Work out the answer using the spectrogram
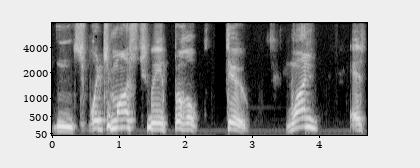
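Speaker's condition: Stroke; voice altered since stroke, lasting effect

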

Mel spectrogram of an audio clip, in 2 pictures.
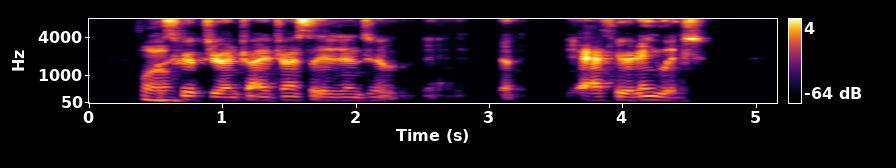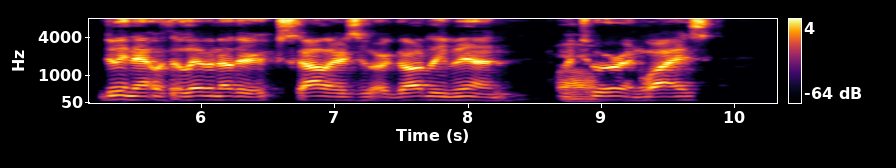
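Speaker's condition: Parkinson's; still teaching and speaking publicly

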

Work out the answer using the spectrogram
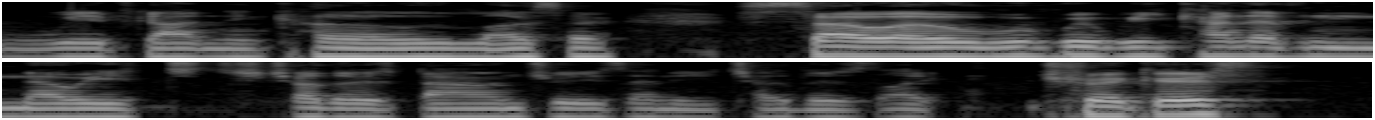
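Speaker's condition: Stuttering; varies day to day with bad talking days, called not a disability but annoying; massive pauses, little breaks in speech; repeated sounds, prolonged sounds

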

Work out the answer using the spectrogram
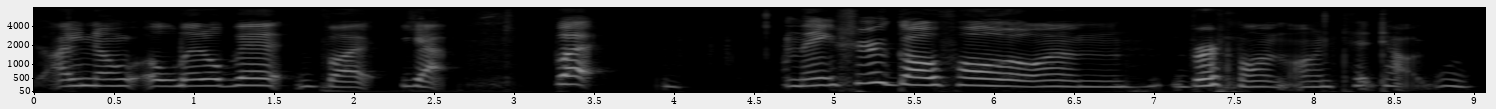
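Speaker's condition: Cerebral palsy; recent health issues

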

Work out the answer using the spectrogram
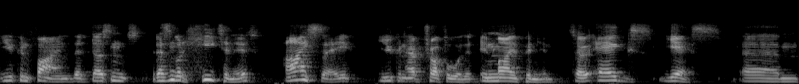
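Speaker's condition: No condition

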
